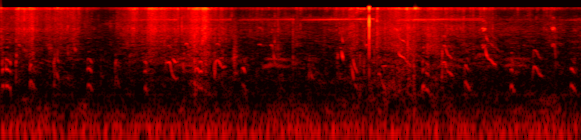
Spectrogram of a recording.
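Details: Grey francolin (desi teetar) preparing a place to lay eggs, giving dense, quick, short downslurred chirping notes, soft and overlapping, over a steady low rumble of background noise.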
